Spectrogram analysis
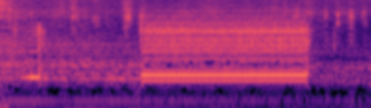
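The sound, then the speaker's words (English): A short electronic phone-keypad beep, then a second touch-tone held steady for over a second, loud, with faint background murmur between the tones, as someone dials a telephone to make a phone call. “Making a phone call.”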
